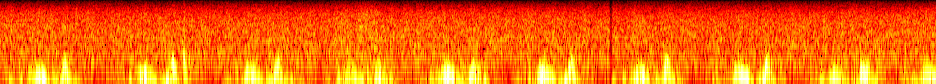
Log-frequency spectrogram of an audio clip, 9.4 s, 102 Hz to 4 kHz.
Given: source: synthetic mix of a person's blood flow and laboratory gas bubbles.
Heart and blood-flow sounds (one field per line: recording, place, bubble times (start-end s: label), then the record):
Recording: Doppler ultrasound of blood flow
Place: precordium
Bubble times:
1.80-1.94 s: bubbles
From the record:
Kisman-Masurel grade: 112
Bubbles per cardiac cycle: 1 to 2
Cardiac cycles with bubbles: 1 to 10%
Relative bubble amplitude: moderate (0.250 to 0.450)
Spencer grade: 1 (occasional bubble signal discernible with the cardiac motion signal, with majority of cardiac periods free of bubbles)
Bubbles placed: only in the low amplitude regions of the cardiac cycle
